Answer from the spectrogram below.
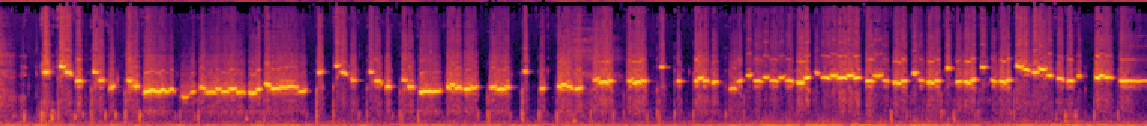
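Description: A competition-winning whistler whistles a lively, continuous melody, with quick trills and ornamented runs rising and falling in pitch, performed solo without any talking.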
